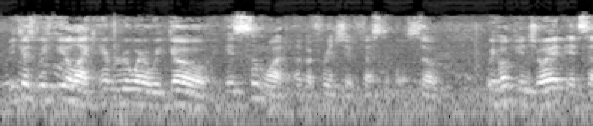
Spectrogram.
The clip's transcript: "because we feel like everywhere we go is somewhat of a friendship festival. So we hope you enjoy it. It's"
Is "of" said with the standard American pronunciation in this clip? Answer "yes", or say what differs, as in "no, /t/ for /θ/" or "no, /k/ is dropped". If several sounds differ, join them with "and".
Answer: yes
